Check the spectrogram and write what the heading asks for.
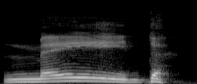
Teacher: That's not an A. It's just a release on the D that adds emphasis, more punch to the sound, which you don't have in Vietnamese.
